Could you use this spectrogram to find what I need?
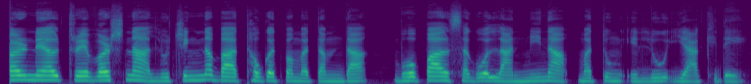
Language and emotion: Manipuri, neutral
